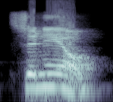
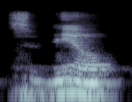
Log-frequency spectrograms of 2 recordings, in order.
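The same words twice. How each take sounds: First: The name is said in a friendly tone. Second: The name is said in a nasty tone.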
